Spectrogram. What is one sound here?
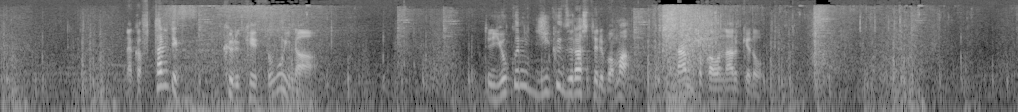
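Armoured footsteps clatter on stone steps.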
